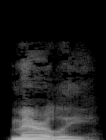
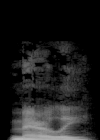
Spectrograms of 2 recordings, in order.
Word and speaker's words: Marely: and a variant of the name Mary it's pronounced as merily merily merily to pronounce it correctly emphasize thear and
